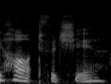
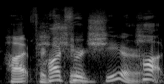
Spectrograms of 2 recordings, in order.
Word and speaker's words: Hertfordshire: Charles Chauncy was born at Yardlebury, Hertfordshire, England. – Mum, Hertfordshire? – How do you say it? – It's actually Hertfordshire. – Hertfordshire.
